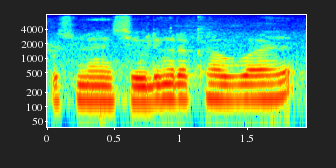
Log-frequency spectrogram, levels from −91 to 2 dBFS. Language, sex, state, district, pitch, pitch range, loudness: Hindi, male, Uttar Pradesh, Lucknow, 145 Hz, 135-145 Hz, -13 LUFS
